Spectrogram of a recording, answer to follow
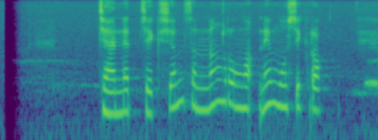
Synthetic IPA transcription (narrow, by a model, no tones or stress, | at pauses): ʒ̥anɛt̪̚d̥ʒ̥ɛksɔnsənəŋruŋɔʔnemusɪkrɔk̚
